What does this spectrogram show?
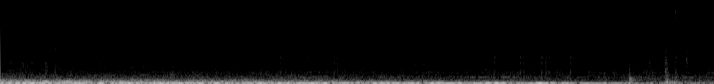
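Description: A steady low engine rumble hums continuously from inside a car, swelling slightly as it accelerates, with no voices over it.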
